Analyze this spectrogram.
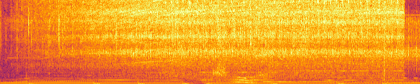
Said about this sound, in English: the children's book and adapted motion picture Matilda, the eponymous character's father brags to the family that he rolls back odometers using a power drill. Two-directional drill. You run it backwards, the numbers go down.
